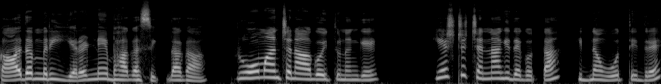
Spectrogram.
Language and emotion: Kannada, happy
